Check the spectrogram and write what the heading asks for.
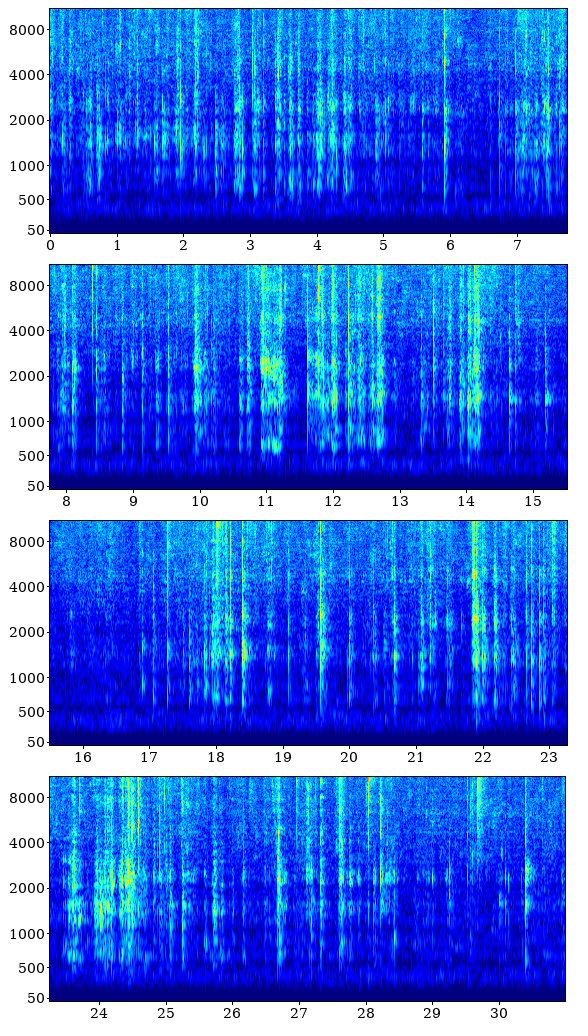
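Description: Plastic spatula stirring and scraping foamy slime (glue, foaming soap and activator) around an enamel bowl, with irregular scrapes and clicks of the spatula against the bowl as the mix thickens into slime.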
